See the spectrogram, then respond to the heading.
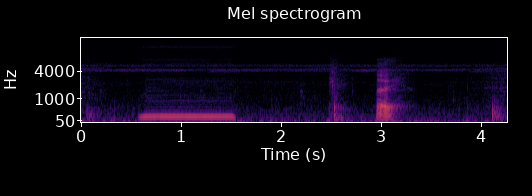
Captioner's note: phone buzzing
